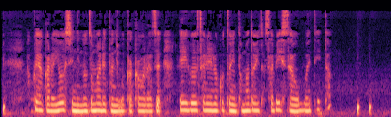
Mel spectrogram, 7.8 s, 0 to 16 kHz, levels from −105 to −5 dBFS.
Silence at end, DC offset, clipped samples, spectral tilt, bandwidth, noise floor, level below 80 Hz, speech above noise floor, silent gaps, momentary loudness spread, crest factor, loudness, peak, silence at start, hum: 0.4 s; under 0.1%; under 0.1%; -6.5 dB/octave; 11.5 kHz; -45 dBFS; -54 dBFS; 26 dB; none; 12 LU; 16 dB; -20 LUFS; -4 dBFS; 0.05 s; none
